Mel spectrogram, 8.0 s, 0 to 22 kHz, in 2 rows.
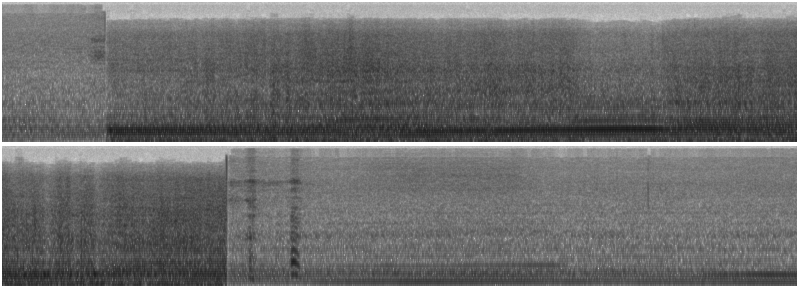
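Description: A Porsche 918 Spyder's naturally aspirated V8 snaps to a loud, rising rev from inside the cabin, holds and climbs, then drops sharply to a lower steady hum with a couple of mechanical clicks.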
